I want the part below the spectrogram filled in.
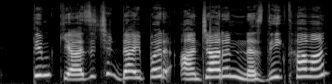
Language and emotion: Kashmiri, disgusted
